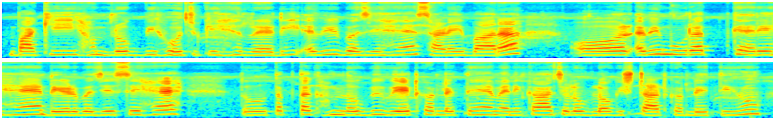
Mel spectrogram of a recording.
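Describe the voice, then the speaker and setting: A woman vlogger with a Pahadi accent from Uttarakhand, chatting in a lively, teasing way with her family. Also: on the high side, moderate pace. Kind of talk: casual family vlog chat.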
